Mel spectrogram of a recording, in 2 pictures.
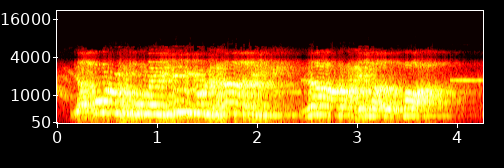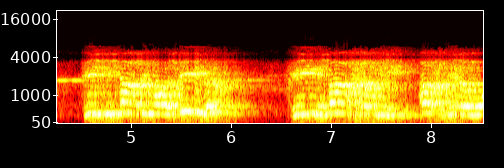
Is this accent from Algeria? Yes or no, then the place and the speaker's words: yes; Algeria; ونذر الخطر تدق أجرافها في بلادنا الجزائر هنا وهناك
